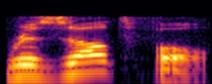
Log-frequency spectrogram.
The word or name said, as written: resultful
